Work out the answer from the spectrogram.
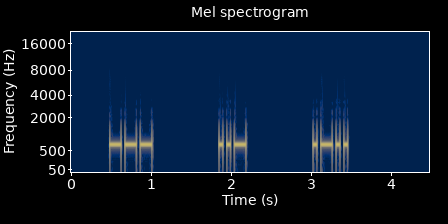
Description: Morse code, heard as a keyed tone, about 25 wpm, 700 Hz. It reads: O U L
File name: Lesson 17e - Letter u - Three Characters 25wpm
